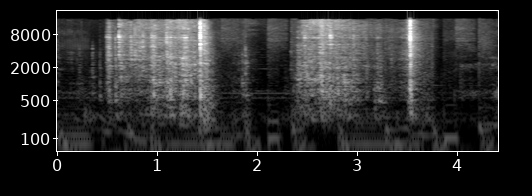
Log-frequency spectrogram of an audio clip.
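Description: Plastic toy house being handled: two stretches of rattling and scraping, each ending in a sharp click.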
